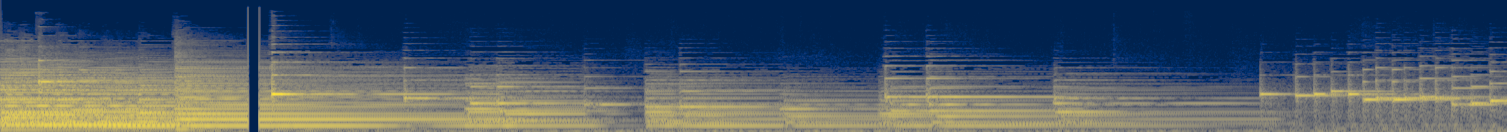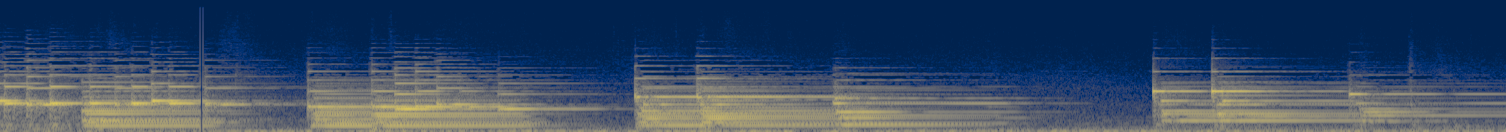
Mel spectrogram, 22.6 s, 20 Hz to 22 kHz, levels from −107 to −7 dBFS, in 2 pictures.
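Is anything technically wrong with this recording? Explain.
Yes. The music has two blocks of digital silence, at 1.86–1.94 s (85 ms) and 12.80–12.82 s (21 ms). Each is a stretch of zeroed samples, likely from an unfilled output buffer; the longer gap fits a 4096-sample buffer. Each is heard as a short hole where the sound cuts out and back with no fade. On the waveform it is a flat line; on the spectrogram it is a blank vertical band.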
